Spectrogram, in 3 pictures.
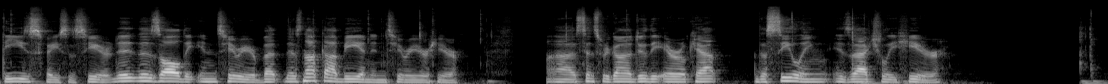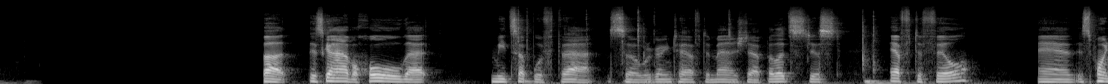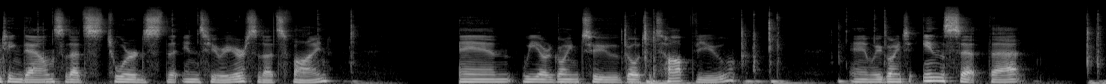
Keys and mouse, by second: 3.2 shift+middle click, 4.4 shift+middle click, 5.9 shift+middle click, 9.5 alt+click, 11.6 alt+click, 12.2 alt+click, 16.5 shift+middle click, 17.7 shift+middle click, 22.8-24.0 shift+middle drag, 24.2-25.5 shift+middle drag, 28.5 KP_5, 28.7 KP_7, 29.7 z, 30.7 shift+middle click.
